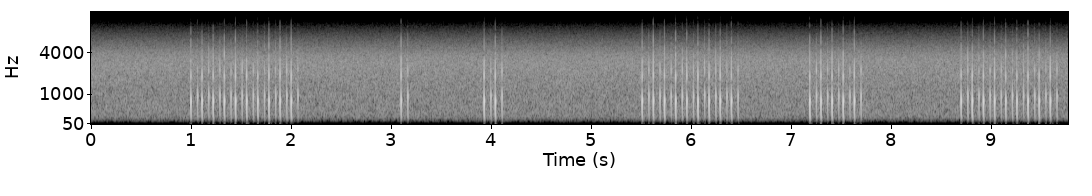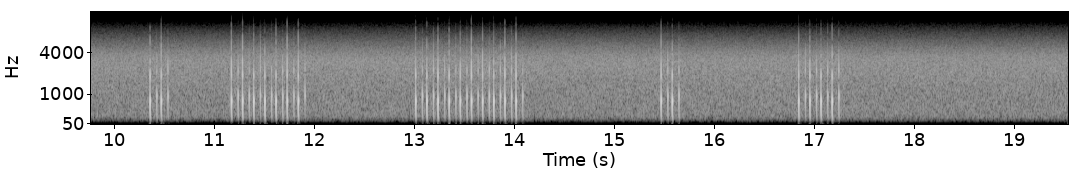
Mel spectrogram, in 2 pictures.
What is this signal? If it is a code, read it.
Pulse dialling, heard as clicks on a phone line, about 9 pulses a second, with phone line noise. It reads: 0 1 2 9 5 9 2 7 0 2 4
